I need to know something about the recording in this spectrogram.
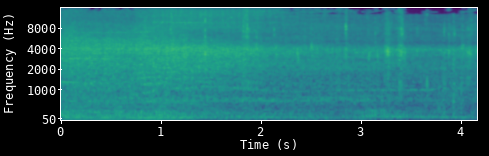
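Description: Nissan Altima sedan's engine running as the car pulls out of a driveway, the sound easing off slightly as it moves away.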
